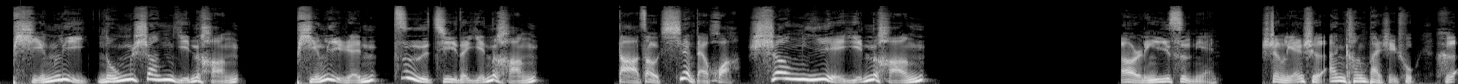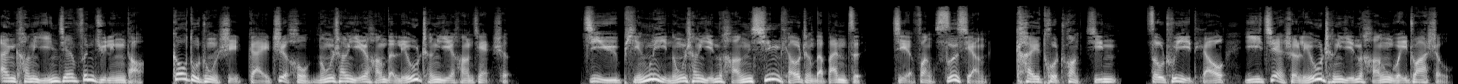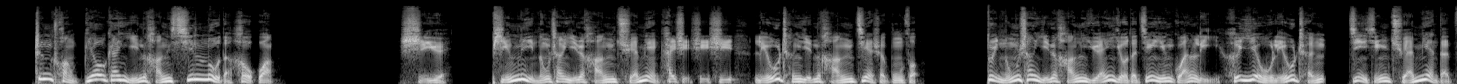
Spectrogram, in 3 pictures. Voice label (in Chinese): 男 企业 银行; 平利人自己的银行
